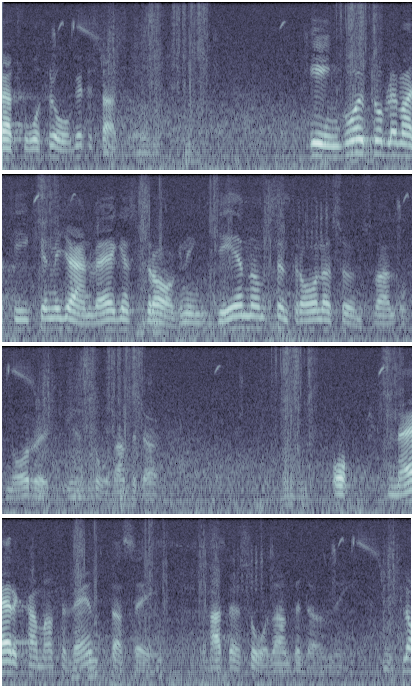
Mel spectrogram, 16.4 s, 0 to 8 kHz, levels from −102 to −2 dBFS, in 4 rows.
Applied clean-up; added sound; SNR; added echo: none; Insect; 12 dB; none.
